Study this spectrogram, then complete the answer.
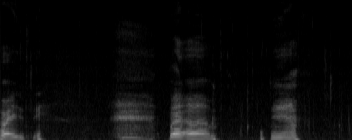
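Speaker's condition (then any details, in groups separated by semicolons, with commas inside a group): ALS; affects hands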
